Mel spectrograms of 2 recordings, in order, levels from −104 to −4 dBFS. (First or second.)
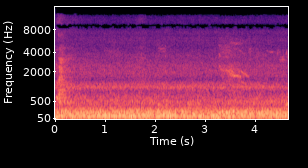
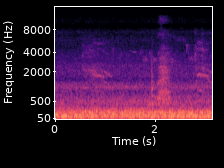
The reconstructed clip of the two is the first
